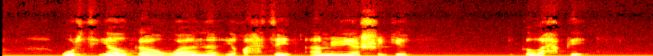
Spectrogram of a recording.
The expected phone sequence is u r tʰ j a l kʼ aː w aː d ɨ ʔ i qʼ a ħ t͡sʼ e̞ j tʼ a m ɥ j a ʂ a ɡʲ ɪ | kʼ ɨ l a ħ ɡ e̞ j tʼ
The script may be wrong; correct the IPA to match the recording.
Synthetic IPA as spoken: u r tʰ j a l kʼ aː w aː n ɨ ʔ i qʼ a ħ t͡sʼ e̞ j tʼ a m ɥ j a ʂ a ɡʲ ɪ | kʼ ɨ l a ħ ɡ e̞ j tʼ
